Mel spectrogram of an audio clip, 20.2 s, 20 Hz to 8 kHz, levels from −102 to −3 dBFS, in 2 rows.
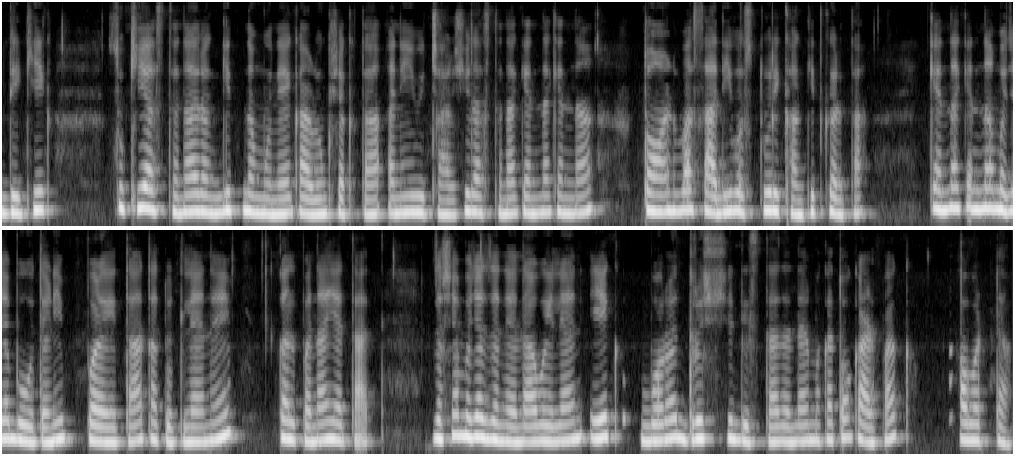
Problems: constant background noise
